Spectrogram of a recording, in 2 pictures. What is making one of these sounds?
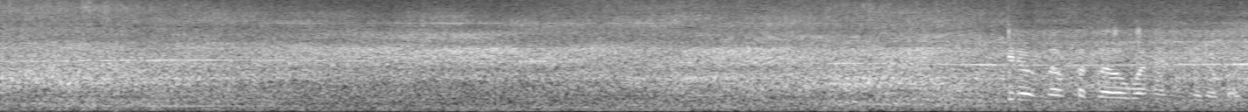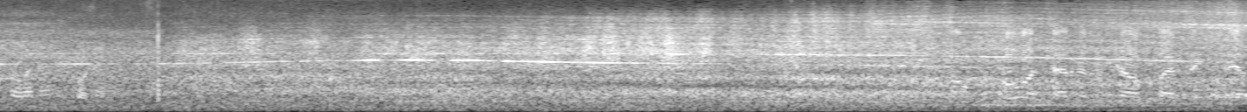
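A jet airliner roars steadily overhead as it comes in low.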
